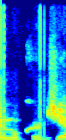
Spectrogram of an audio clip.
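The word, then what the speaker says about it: Mukherjee: My name is Mukerji. I'll spell it.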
